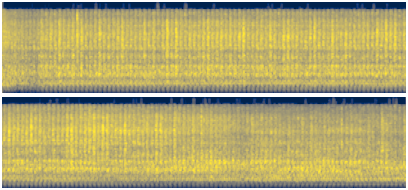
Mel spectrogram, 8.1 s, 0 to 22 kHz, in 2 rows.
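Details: Yamaha Cygnus 125X FI (150) scooter that won't move, no drive to the wheel, belt possibly broken, FI lamp blinking at key-on: uneven, rattly engine knocking about three to four a second at idle, cause unknown.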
